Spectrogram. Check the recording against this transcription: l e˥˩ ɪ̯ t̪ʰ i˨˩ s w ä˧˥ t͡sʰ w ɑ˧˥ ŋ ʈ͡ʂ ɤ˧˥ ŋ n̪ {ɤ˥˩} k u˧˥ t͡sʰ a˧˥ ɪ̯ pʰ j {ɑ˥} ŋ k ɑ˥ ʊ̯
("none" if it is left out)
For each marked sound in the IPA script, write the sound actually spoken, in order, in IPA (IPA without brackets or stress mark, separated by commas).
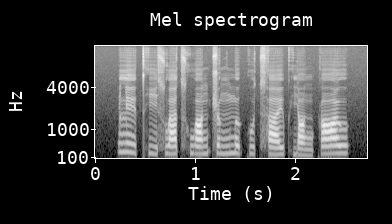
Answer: ɤ˥˩, ɑ˨˩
